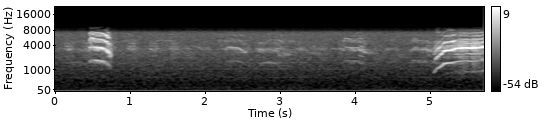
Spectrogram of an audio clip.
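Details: Atlantic puffin at a nesting burrow on Seal Island National Wildlife Refuge, Maine, 16 July 2018, late morning: a sharp, bright call, faint notes, then a louder rising, drawn-out call over a steady hiss.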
